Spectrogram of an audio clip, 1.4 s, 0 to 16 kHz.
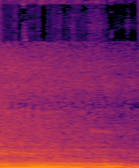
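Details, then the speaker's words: B8 Audi S4 supercharged V6, a little over 300,000, warmed up, stock exhaust: deep smooth rev swelling and settling cleanly, no knocks or rattles; healthy engine. "Let's see if we can give it a whirl. That is just a stock exhaust, by the way."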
